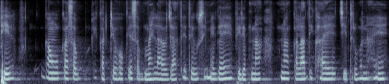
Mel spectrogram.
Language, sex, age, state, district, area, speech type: Hindi, female, 18-30, Bihar, Samastipur, urban, spontaneous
